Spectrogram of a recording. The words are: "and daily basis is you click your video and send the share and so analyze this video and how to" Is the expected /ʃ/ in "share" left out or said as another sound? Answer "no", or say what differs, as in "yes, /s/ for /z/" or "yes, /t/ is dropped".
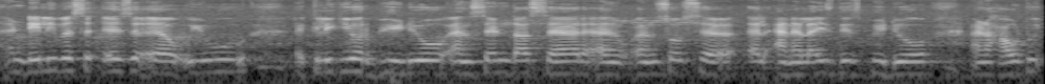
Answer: yes, /s/ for /ʃ/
